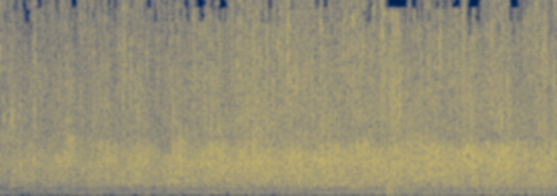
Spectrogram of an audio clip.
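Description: Applause from members of parliament: many people clapping. It swells over the first couple of seconds and then holds steady.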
